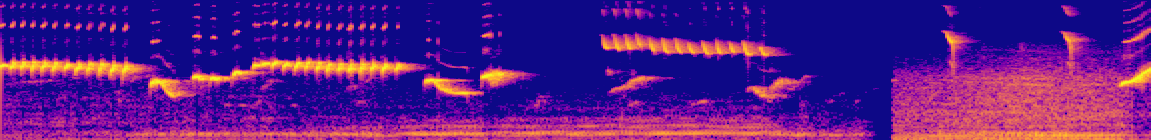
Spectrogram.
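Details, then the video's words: Murai batu, or white-rumped shama, in a lure song for provoking other shamas to sing: sustained level whistles, buzzy high notes and quick slurred phrases, with a faint background hiss near the end. "MURAI BATU jadi NYAUT BONGKAR MATERI TEMBAKAN cocok untuk PANCINGAN ¦ SHAMA BIRD"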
